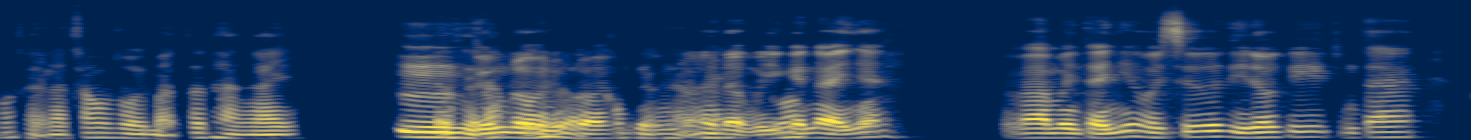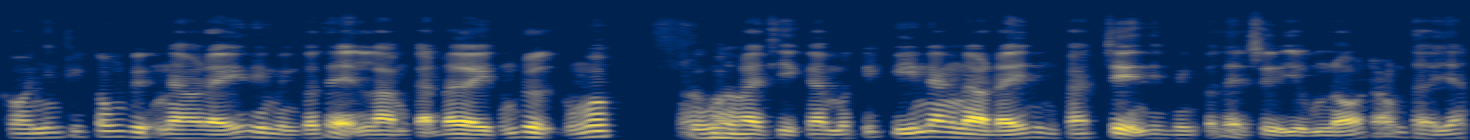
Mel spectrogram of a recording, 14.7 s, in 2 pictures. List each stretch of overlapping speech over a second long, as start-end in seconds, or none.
2.2-4.1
